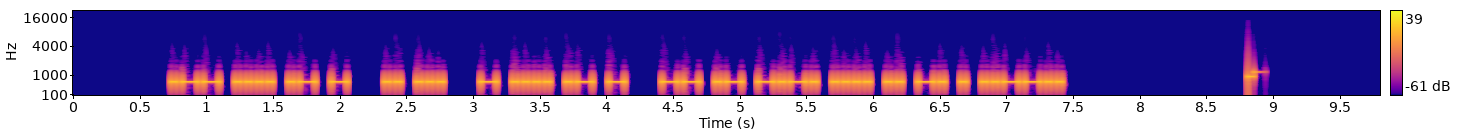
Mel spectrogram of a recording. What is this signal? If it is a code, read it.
Morse code, heard as a keyed tone, about 30 wpm, 700 Hz. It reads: WHAT IS THAT MACHINE?
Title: Sentences from Top 1000 Words - Review Part 2 - 30wpm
